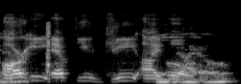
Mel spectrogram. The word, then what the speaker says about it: Refugio: So then- it's REFUGIO. Just Yeah. like Okay. Refugio. Refugio. Okay, I see. But the G is But- pronounced like an F.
